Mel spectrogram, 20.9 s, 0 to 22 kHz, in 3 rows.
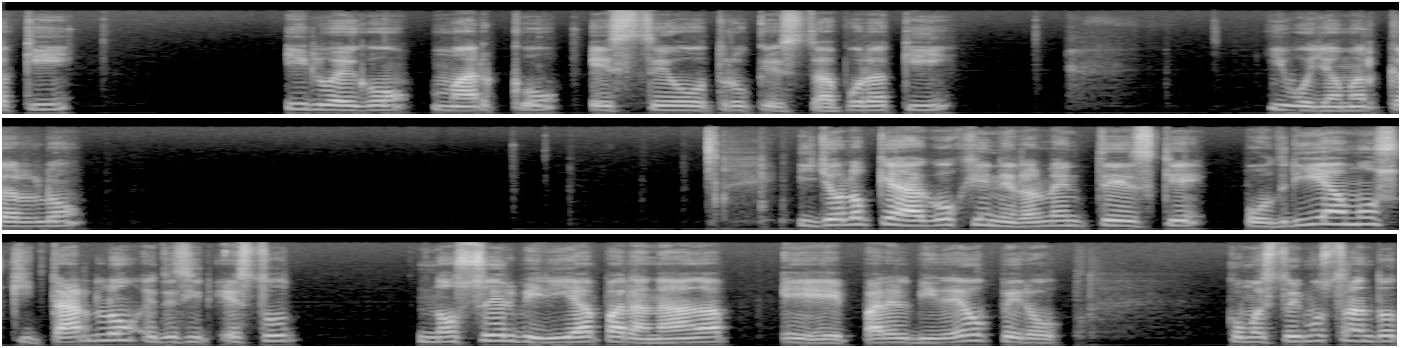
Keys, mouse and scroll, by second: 0.0 click, 1.4 click, 2.6-4.9 drag, 6.5 click, 9.2 click, 11.5 click, 13.7 click, 15.0-18.6 drag.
